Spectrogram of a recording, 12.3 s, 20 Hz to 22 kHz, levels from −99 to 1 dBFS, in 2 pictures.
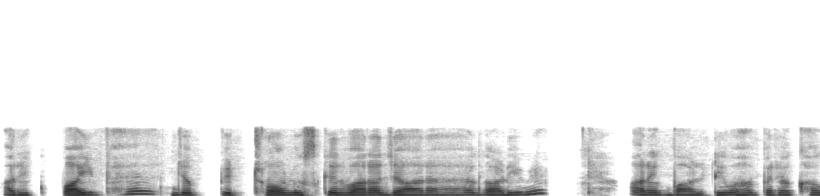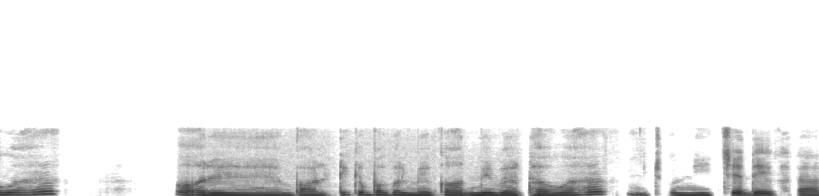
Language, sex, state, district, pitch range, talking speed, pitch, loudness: Magahi, female, Bihar, Gaya, 205-225 Hz, 175 wpm, 215 Hz, -25 LUFS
